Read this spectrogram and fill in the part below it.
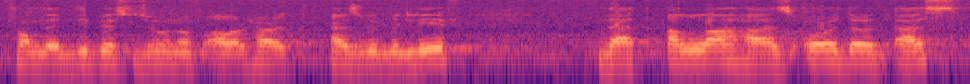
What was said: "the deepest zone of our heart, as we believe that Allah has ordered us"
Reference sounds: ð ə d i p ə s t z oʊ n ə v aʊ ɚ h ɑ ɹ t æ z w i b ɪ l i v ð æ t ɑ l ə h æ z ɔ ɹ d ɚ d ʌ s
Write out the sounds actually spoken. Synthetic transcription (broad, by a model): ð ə d i p ə s t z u n ə v aʊ ɚ h ɑ ɹ t æ z w i b ɪ l i v ð æ t ɑ l ə h æ z ɔ ɹ d ɚ d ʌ s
